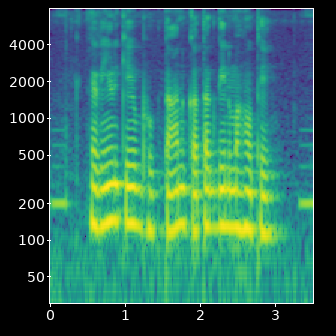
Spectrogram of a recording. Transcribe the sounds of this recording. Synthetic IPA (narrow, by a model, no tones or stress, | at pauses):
ɾĩːɽkebʱʊɡt̪aːnkət̪əkd̪ɪnmə̃ɦõt̪ʰeː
